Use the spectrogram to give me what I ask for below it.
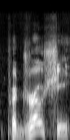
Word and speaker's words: Pedrosi: tuned in still it's pedrosi is his how you pronounce it pedroshi pedroshi yes all right so third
